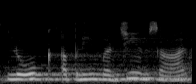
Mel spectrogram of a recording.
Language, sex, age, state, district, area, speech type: Punjabi, female, 18-30, Punjab, Tarn Taran, urban, spontaneous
